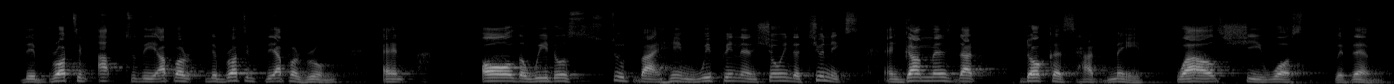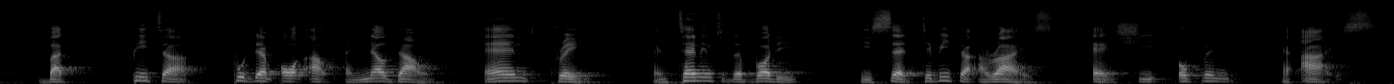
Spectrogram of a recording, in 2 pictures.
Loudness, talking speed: -38 LUFS, 135 wpm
